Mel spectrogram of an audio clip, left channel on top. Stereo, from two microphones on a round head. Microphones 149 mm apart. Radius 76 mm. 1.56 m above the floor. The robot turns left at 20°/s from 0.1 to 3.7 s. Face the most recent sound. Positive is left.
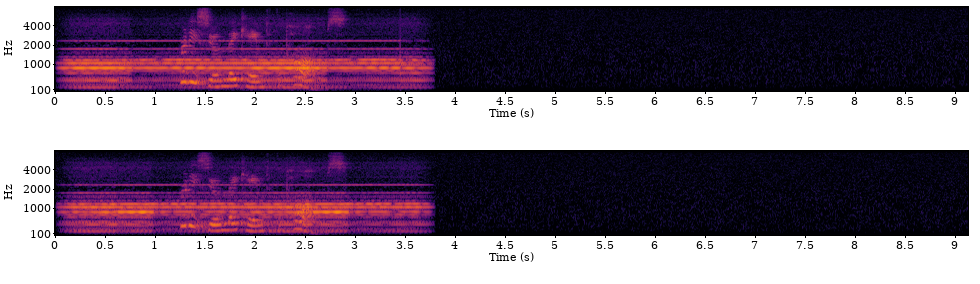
turn(degrees=-10)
